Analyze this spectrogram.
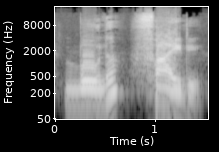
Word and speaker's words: bona fide: syllables in this case Phi gives the primary accent in the primary stress bona fide bone fide does the reason why Phi sounds louder than the other syllables anyhow bona fide e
